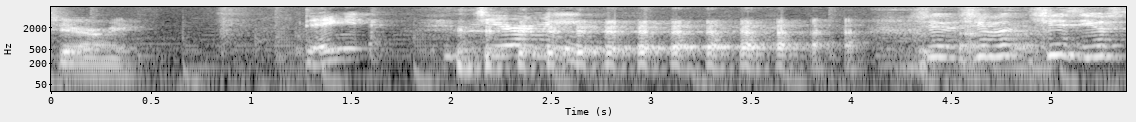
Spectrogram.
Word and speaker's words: Cherami: It's Cherami.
